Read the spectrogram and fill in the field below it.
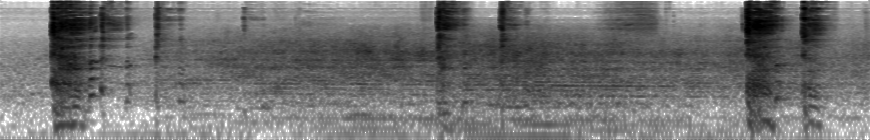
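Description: Several harsh, explosive cough bursts in short groups over steady background traffic noise; a choking, barking coughing fit.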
